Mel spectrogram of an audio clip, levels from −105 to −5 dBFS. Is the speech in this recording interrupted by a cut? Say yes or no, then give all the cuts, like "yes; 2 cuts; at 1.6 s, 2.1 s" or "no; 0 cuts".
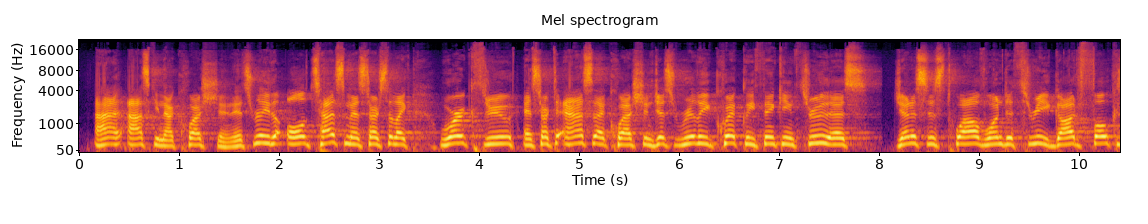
yes; 2 cuts; at 4.4 s, 8.0 s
